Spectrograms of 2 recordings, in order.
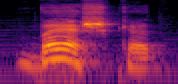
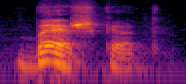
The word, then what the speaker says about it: бешкет: другий склад вискочила бородавка бешкет перший склад перша колонка бешкет перша колонка дрібний бешкет і останнє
